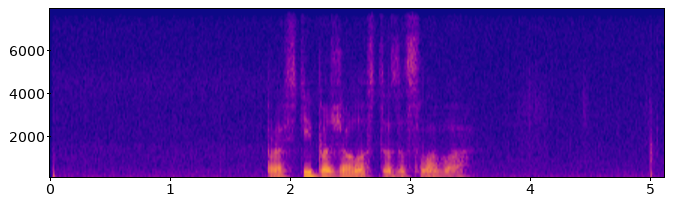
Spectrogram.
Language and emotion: Russian, neutral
